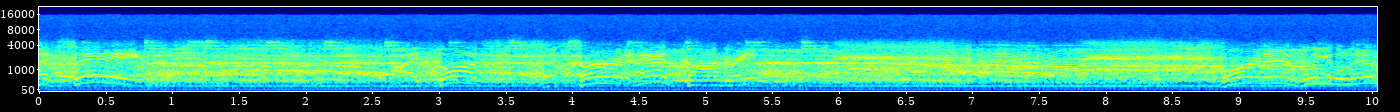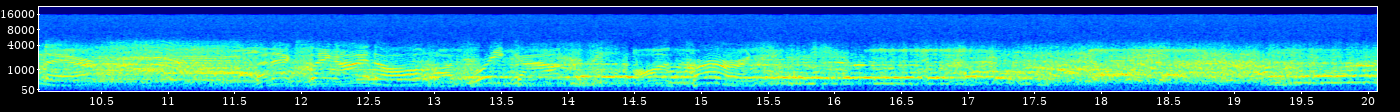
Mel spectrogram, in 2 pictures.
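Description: A large crowd cheers and shouts in a big echoing arena.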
